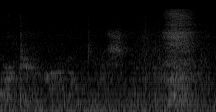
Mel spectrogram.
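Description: Quiet room with a faint steady hum and soft breathy mouth sounds from a man between sentences, including a short breathy hiss near the end.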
